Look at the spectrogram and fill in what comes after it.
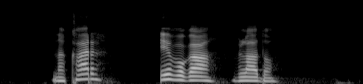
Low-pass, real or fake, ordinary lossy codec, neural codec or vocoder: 19.8 kHz; fake; none; autoencoder, 48 kHz, 128 numbers a frame, DAC-VAE, trained on Japanese speech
